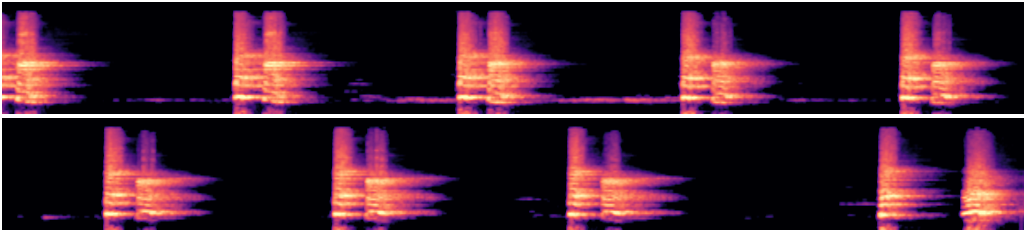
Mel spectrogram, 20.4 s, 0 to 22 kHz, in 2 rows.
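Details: Tokay gecko kept on a diet of crickets repeats its loud two-syllable harmonic call about nine times, roughly every 2.3 seconds, each note sharp-edged then fading; quiet room otherwise.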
